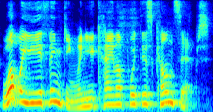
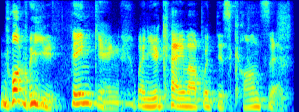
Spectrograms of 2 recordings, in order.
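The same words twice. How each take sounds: First: It is asked in a neutral, curious tone. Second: It is asked in a scolding, accusatory tone.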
